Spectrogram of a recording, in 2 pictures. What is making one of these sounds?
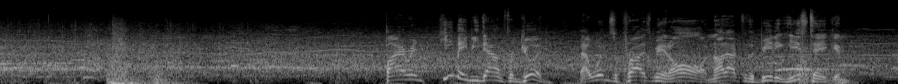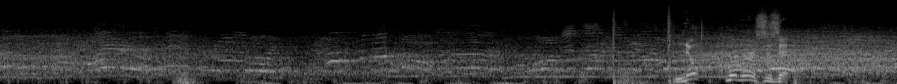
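Heavy thuds of bodies slamming onto a wrestling ring mat ring out now and then.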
